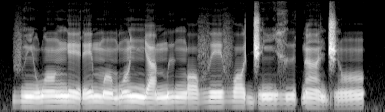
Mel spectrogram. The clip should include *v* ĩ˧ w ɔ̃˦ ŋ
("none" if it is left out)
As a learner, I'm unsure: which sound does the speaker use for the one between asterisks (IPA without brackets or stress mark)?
v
